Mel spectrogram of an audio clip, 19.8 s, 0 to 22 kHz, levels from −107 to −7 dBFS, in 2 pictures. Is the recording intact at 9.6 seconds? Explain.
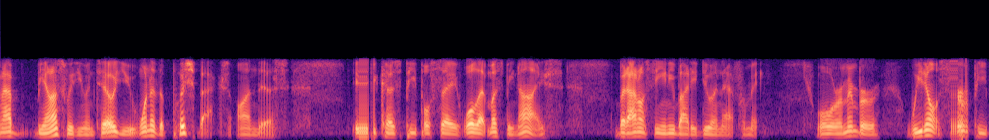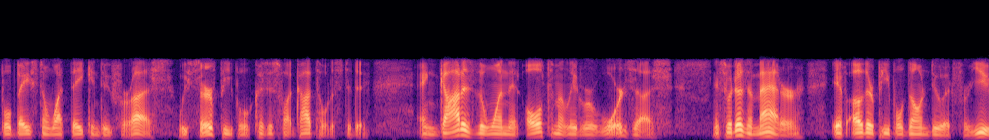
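No. From 9.52 to 9.68 s, packet loss with last packet repeated fills about 100 ms of gaps with replayed audio, giving a roughly 50 Hz robotic stutter.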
